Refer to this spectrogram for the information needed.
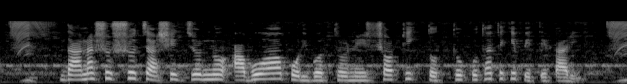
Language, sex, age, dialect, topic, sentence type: Bengali, female, 18-24, Standard Colloquial, agriculture, question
